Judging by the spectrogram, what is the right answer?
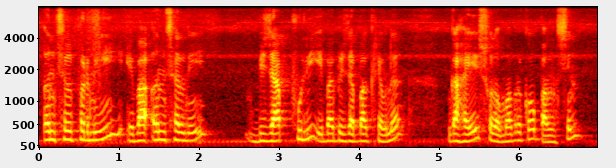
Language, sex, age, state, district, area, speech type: Bodo, male, 30-45, Assam, Chirang, urban, spontaneous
